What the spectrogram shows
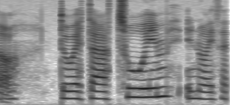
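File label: "twym" Welsh, spoken word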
